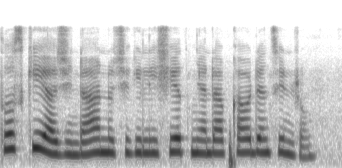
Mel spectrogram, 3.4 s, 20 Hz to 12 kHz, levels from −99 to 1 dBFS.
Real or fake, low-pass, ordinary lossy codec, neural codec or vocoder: real; 7.2 kHz; none; none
